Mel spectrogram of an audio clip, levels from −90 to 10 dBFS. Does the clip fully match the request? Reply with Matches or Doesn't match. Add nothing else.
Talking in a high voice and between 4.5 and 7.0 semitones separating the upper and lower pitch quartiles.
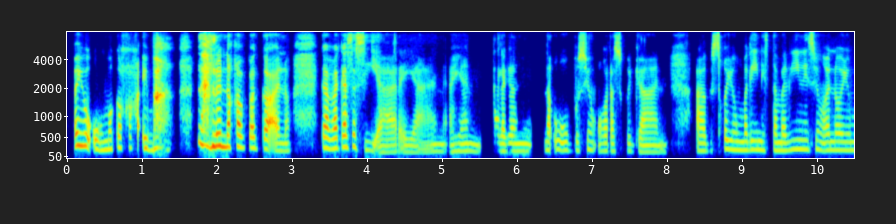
Matches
